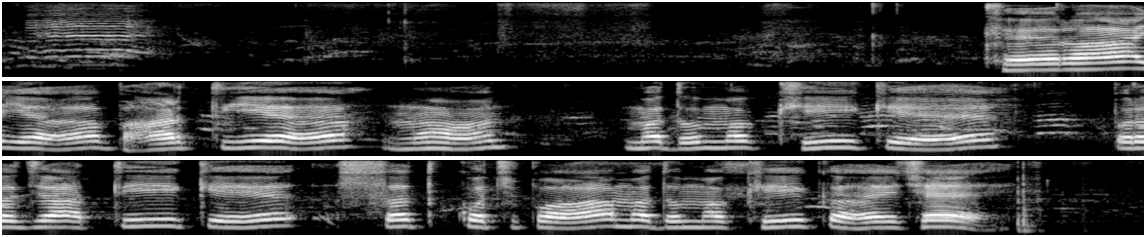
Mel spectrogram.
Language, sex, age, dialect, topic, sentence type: Maithili, male, 56-60, Angika, agriculture, statement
